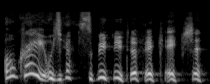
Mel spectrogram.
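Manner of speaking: high, loud laughing relief; giddy relieved laughter. Retold or imitated. Mock relief after bracing.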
